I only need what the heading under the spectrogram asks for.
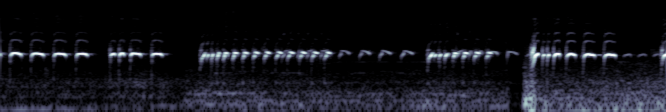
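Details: Local zebra dove in strong voice, song used to make other doves respond: spaced clear coos, then a long rapid stuttering run with trailing slurred notes, and a final loud burst.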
